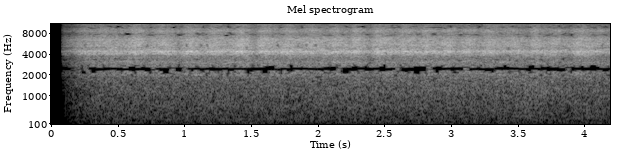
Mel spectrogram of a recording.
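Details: Cicadas singing in hot summer at Tenuta Zimarino, heard from shelter under a mulberry pergola: a continuous, dense, high-pitched buzzing drone holding steady throughout, with a thin sustained whistle-like tone running beneath it.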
